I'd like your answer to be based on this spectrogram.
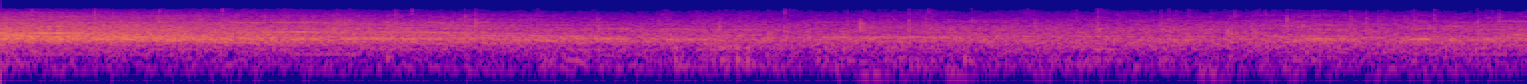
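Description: Crowd applause welcoming Prime Minister Modi at a foundation-stone and project inauguration event in Barki, a faint, distant wash of clapping that fades slightly and then holds steady.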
